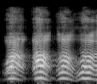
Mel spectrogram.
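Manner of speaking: loud high effort cries; straining grunts. Retold or imitated. Workers strain again, crying out loud. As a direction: grunt as you heave.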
